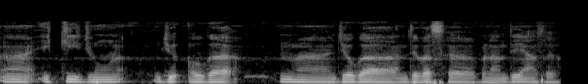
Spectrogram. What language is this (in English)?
Dogri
